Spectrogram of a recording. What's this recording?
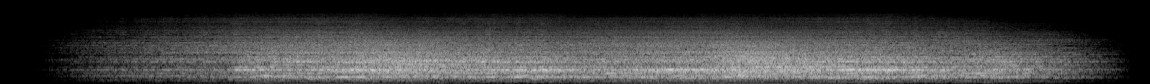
deep effect 2
I recorded more than 10 sounds while cooking food. I used one recording from inside a train and finally I recorded sounds on a bridge while cars were driving by. With these sounds, software and ways I have discovered studying at Sonic College Denmark, I created these 3 sounds. I am studying to become a sound designer and if you like sounds like this I have very many in my soundbanks. 100 % made by me.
